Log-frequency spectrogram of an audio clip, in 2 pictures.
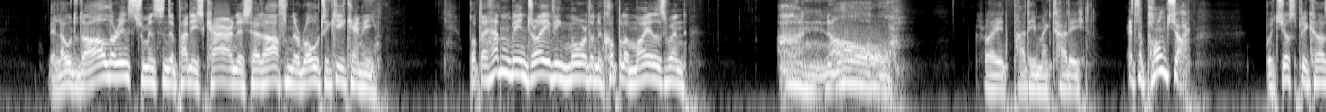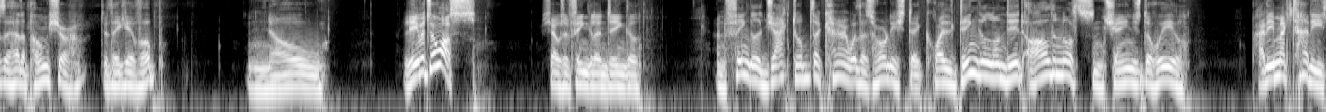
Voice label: Audiobook; regional accents

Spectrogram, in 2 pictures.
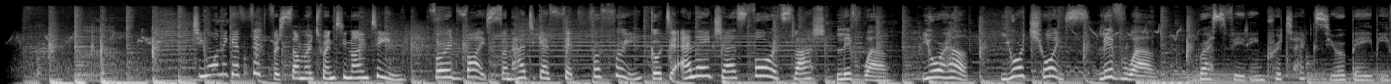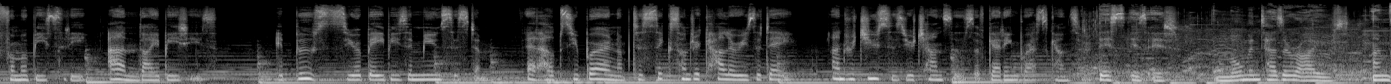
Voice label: Irish

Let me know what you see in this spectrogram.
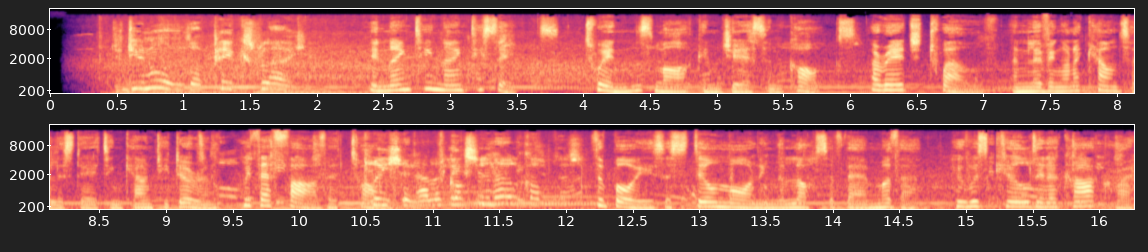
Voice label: documentary

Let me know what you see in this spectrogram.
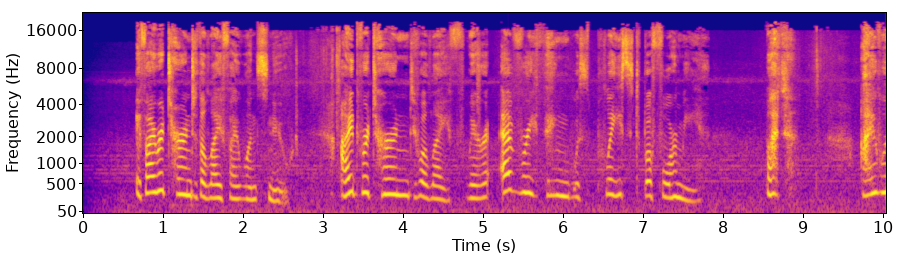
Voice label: Computer Games, american

